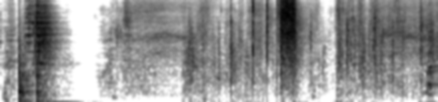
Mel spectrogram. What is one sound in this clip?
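Paper tears.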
